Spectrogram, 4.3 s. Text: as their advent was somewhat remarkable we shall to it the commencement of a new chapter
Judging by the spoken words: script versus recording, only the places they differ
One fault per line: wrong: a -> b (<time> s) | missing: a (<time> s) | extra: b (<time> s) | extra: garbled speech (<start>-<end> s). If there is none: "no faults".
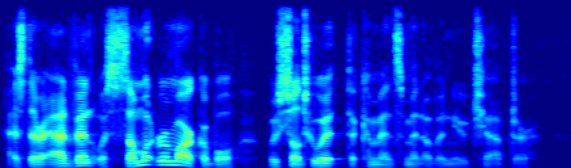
no faults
